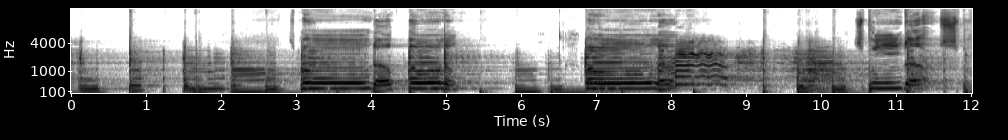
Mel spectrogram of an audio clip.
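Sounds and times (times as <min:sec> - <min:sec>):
resonator guitar blues riff: 0:00.0 - 0:12.0.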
